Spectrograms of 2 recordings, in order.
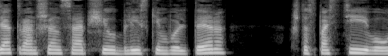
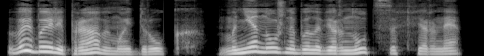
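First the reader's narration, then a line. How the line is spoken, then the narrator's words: Sad, weak voice. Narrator (Russian): Придя в сознание, Вольтер печально произнес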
